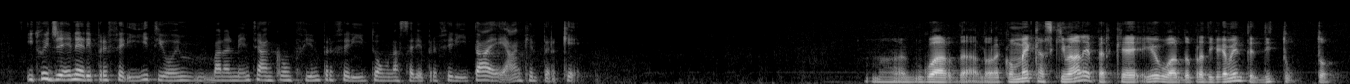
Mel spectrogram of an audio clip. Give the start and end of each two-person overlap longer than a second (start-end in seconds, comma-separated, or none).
none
